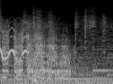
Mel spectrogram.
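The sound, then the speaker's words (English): A horse whinnies loudly with a quavering high cry while its hooves clip-clop in a steady rhythm underneath as it is led down a gulch, without any talking. “I'm leading my horse down the gulch.”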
